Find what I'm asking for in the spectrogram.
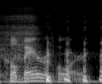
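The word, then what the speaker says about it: Colbert Report: Wednesday was a show called The Lapore Rapport, which was a play off the Colbert Rapport with a silent T.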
